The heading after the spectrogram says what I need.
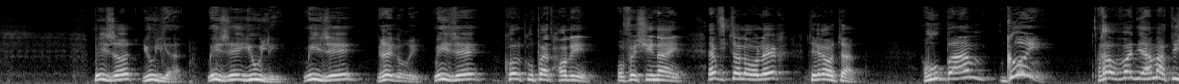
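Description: From 0.13 s to 11.71 s, faint regular ticks recur about every 0.2 s: clock slip clicks, likely one-sample drops or repeats between unsynchronised clocks roughly 100 ppm apart, showing as thin vertical spectrogram lines.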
